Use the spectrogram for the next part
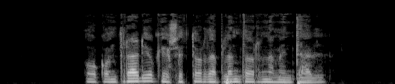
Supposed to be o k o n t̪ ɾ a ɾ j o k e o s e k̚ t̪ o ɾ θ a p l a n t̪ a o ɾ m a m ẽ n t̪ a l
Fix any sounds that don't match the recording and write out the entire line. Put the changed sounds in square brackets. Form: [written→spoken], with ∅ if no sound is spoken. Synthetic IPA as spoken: o k o n t̪ ɾ a ɾ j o k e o s e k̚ t̪ o ɾ [θ→ð] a p l a n t̪ a o ɾ [m→n] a m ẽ n t̪ a l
